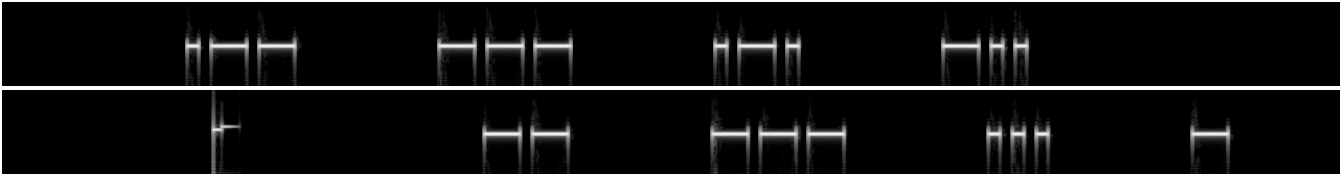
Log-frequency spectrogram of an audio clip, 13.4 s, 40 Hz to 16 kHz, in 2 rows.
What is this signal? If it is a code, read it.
Morse code, heard as a keyed tone, about 20 wpm, spaced as for 9 wpm, 690 Hz. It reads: WORD MOST
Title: 4x Character Spacing - Top 100 Words - 20wpm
